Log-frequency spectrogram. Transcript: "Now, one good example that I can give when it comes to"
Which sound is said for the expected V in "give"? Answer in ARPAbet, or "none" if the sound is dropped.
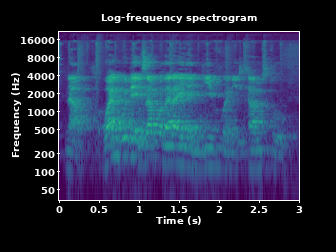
F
